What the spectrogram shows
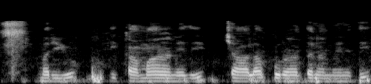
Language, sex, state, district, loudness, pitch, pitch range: Telugu, male, Telangana, Karimnagar, -16 LUFS, 150 Hz, 145-155 Hz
